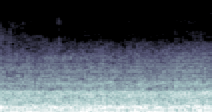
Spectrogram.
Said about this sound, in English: Nah, that's a car driving by.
